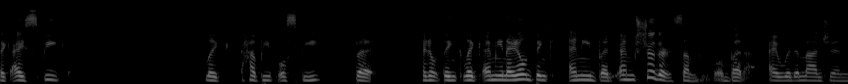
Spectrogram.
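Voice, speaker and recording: A woman with a medium pitch and fairly even intonation speaks at a moderate pace with long, frequent pauses, in a dry, close sound with no echo. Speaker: artist podcaster. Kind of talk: casual solo monologue. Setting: alone in her room with handheld recorder. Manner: halting, stumbling over words; filler-heavy, like and um.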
